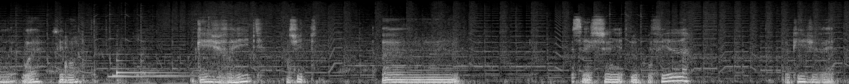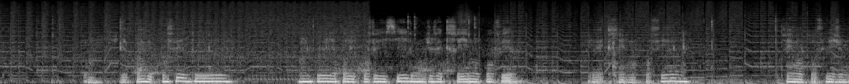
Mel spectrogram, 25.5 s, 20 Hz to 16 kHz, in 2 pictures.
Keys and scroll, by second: 1.7 Escape.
